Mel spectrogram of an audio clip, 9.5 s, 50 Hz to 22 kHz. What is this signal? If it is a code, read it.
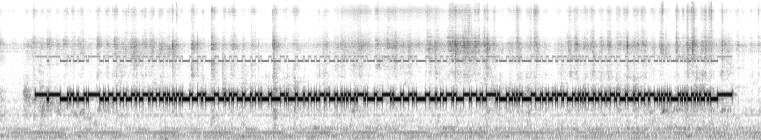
RTTY (45.45 baud, 170 Hz shift), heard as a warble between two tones, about 1330 Hz centre, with the noise of a restroom. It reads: LINCIDENT A ETE LARGEMENT COUVERT PAR LA PRESSE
